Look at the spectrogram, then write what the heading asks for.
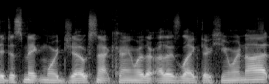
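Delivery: ordinary delivery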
